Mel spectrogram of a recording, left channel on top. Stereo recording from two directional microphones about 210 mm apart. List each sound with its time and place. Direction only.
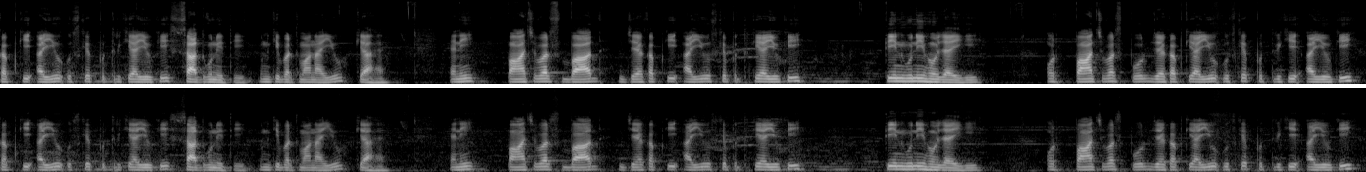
0.0 s speech: 35° left (ahead or behind)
